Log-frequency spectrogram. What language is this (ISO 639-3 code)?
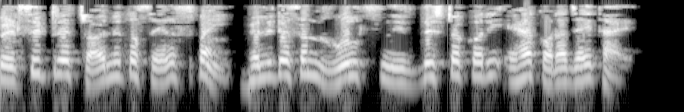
ori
